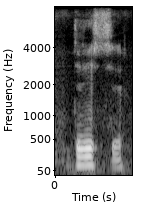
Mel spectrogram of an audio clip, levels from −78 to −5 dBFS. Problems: constant background noise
